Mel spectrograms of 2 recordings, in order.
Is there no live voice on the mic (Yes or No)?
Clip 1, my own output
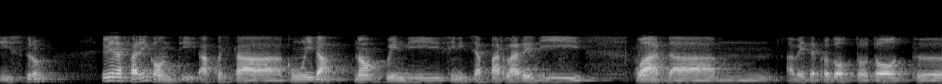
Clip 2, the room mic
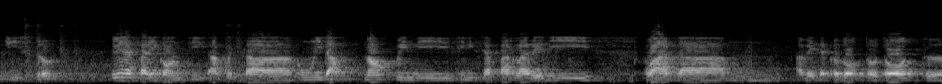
Yes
